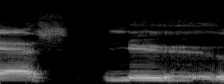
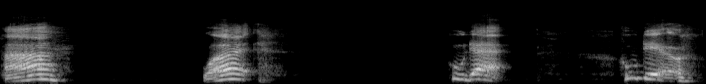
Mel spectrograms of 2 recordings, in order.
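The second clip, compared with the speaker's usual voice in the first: high, loud startled calls; mock startled; 9 semitones higher, 5 dB louder, slower than usual. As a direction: jump up as if spooked.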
